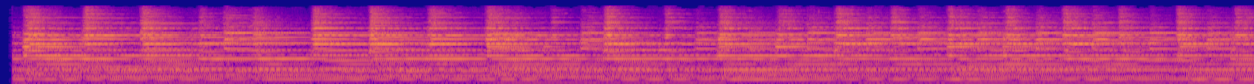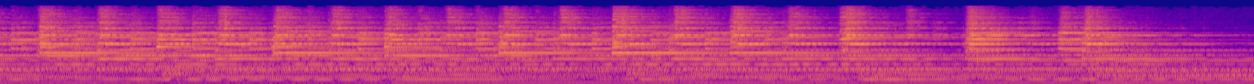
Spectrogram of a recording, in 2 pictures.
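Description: Church bells ringing a rapid, continuous peal: many quick strikes on smaller bells over the steady hum of a deep bell.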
